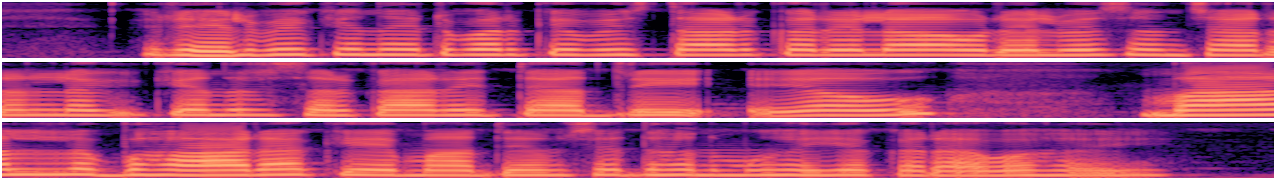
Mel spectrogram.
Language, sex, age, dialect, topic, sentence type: Magahi, female, 18-24, Central/Standard, banking, statement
